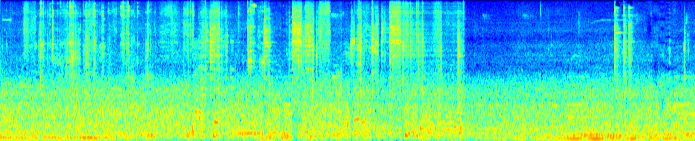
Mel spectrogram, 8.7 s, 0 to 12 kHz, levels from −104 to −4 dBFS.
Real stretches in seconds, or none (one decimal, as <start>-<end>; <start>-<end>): 0.0-4.9; 5.8-8.7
